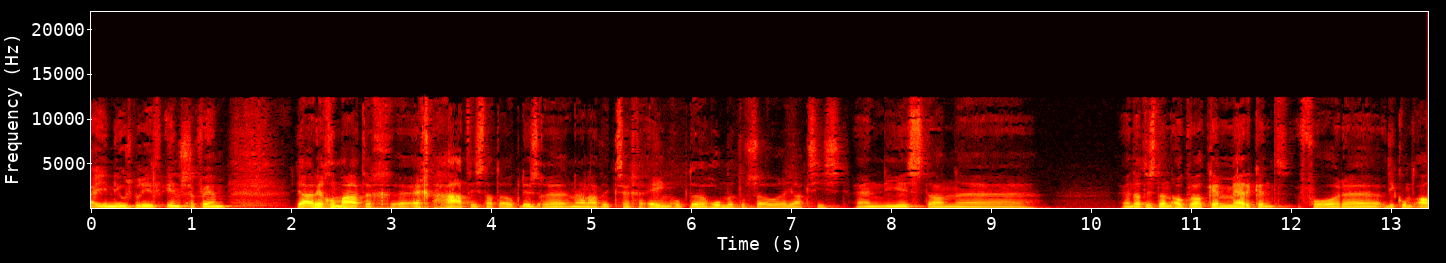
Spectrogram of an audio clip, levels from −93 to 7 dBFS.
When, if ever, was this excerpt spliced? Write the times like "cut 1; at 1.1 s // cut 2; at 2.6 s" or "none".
cut 1; at 2.0 s // cut 2; at 4.5 s // cut 3; at 7.6 s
